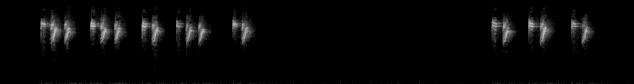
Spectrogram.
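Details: European goldfinch song recorded in 2015: high twittering bursts of two or three quick chirps, repeated about twice a second, then a pause of over two seconds before three more bursts.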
